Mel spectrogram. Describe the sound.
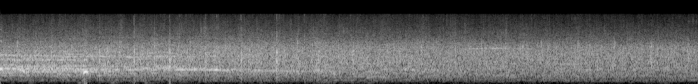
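Steady applause, dense continuous clapping that holds an even, fairly loud level for the whole stretch, with no talk over it.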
